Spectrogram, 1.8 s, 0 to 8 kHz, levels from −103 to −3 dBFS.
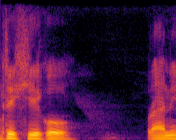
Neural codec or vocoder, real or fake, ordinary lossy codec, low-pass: none; real; none; none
